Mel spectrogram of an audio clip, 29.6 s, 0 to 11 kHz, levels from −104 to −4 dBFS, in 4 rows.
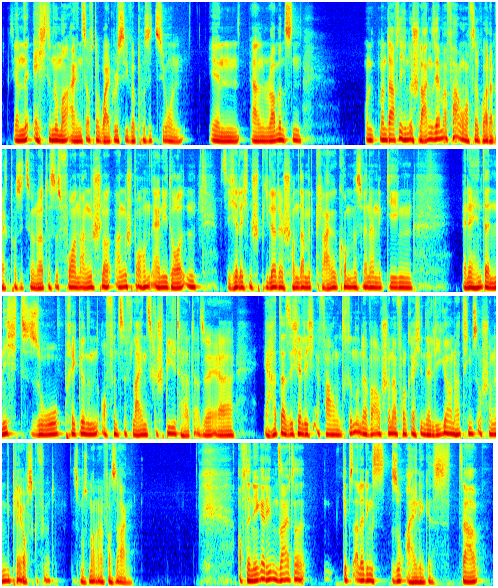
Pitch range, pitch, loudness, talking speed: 110-130 Hz, 120 Hz, -17 LUFS, 185 wpm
